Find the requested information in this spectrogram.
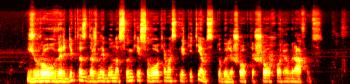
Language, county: Lithuanian, Kaunas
